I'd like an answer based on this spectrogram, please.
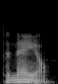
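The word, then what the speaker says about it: Peniel: that place panel uh p n i e l slightly different spelling panel almost identical pronunciation could be just a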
